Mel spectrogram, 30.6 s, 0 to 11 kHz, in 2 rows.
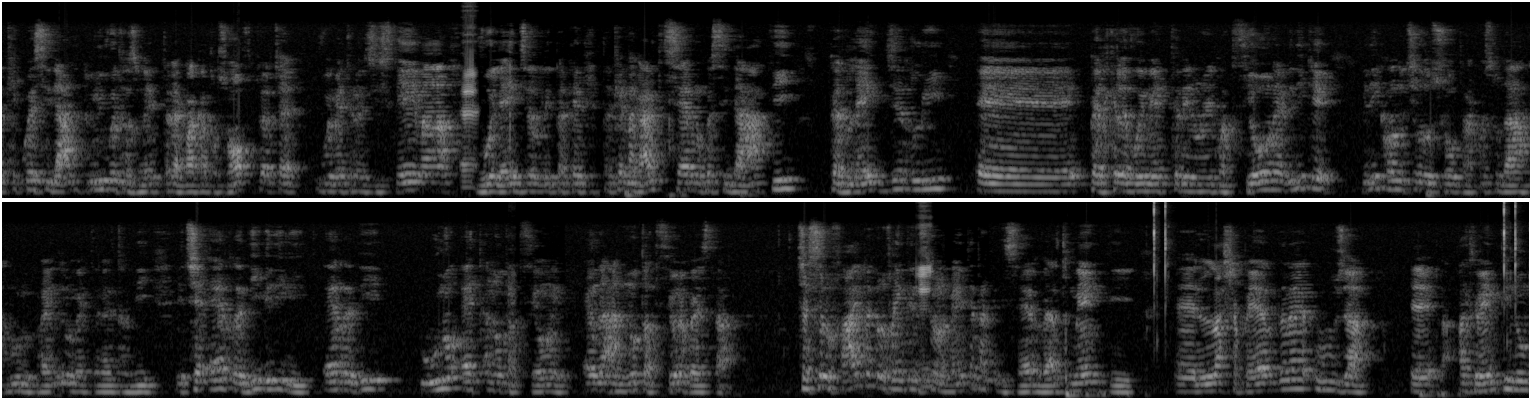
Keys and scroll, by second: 25.8 Escape.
